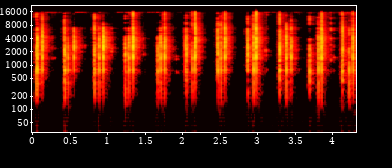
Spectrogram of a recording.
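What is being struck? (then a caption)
Painted cardboard dinosaur figure. Long nails tap and scratch the body of a hollow, painted cardboard dinosaur held upright. Eleven short, dry bursts of crisp clicking and scraping come at a steady pace, each made of several quick ticks. They are bright and papery with no low end, and each stops almost at once.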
